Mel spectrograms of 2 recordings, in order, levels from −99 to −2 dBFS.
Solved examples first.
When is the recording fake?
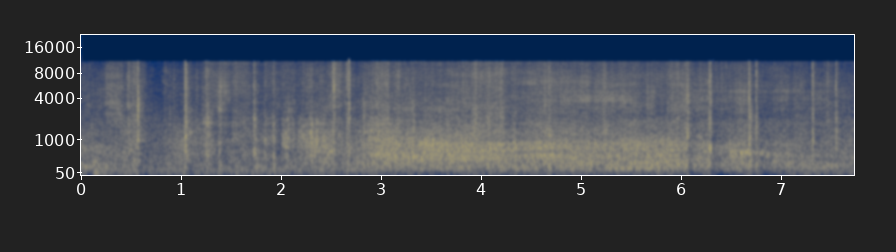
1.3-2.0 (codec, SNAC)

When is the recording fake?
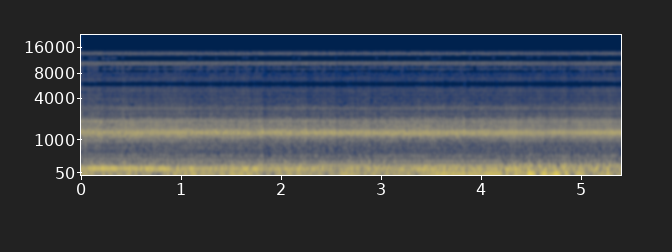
0.5-1.0 (vocoder, Vocos); 4.2-5.4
